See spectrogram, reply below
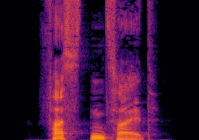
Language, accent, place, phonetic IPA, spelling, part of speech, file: German, Germany, Berlin, [ˈfastn̩ˌt͡saɪ̯t], Fastenzeit, noun, De-Fastenzeit.ogg
- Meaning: 1. fasting period 2. Lent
